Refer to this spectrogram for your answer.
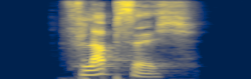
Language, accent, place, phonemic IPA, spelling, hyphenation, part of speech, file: German, Germany, Berlin, /ˈflapsɪç/, flapsig, flap‧sig, adjective, De-flapsig.ogg
- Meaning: nonchalant, unheeding, impolite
